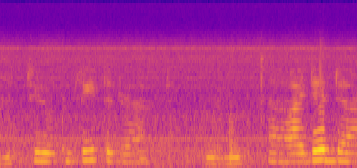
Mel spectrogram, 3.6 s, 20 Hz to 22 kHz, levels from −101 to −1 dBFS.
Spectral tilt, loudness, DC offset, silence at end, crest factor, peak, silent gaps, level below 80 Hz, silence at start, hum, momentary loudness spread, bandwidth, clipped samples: -4.5 dB/octave; -23 LUFS; under 0.1%; 0 s; 20 dB; -4 dBFS; none; -52 dBFS; 0 s; none; 17 LU; 19.5 kHz; under 0.1%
